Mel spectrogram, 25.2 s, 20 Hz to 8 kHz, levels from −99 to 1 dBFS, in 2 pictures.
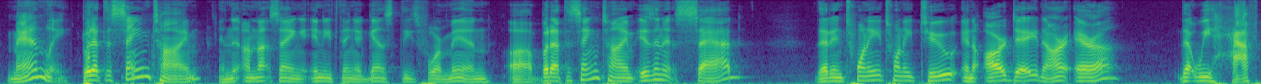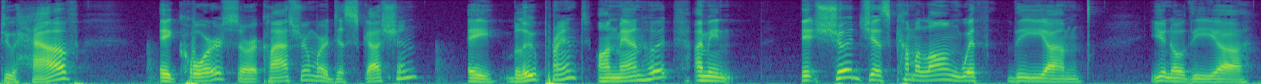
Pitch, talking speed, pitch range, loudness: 130 Hz, 150 wpm, 115-160 Hz, -17 LUFS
